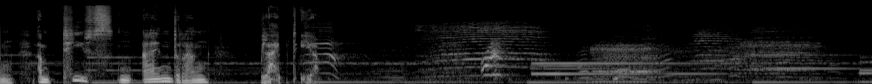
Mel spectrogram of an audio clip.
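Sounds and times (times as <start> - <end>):
speech: 0.1 - 3.5
sheep bleating: 4.2 - 8.4.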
